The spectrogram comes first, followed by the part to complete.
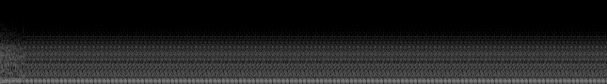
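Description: A steady, unchanging electronic drone with many overtones, starting abruptly just after the spoken amen and holding at one even level.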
